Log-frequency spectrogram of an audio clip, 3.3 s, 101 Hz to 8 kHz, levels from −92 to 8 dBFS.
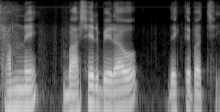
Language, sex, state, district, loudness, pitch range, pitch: Bengali, male, West Bengal, Alipurduar, -17 LUFS, 105-125 Hz, 115 Hz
